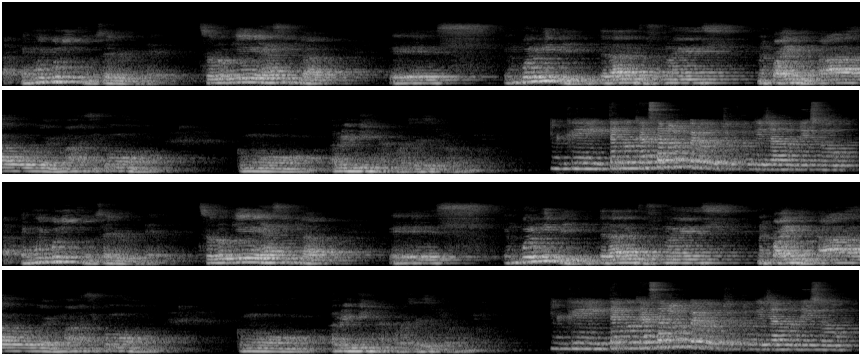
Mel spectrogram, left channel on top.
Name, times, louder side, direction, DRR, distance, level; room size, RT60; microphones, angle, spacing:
voice 1, 0.2-1.6 2.0-3.2 3.9-7.3 7.5-10.1 10.9-13.3, equal, 30° right, -9 dB, 1.3 m, -25 dB
voice 2, 14.1-17.0, equal, 30° left, -8 dB, 0.9 m, -26 dB
4.5 x 2.7 x 2.6 m, 1.4 s
head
